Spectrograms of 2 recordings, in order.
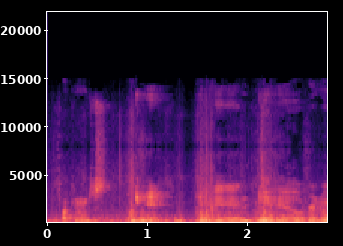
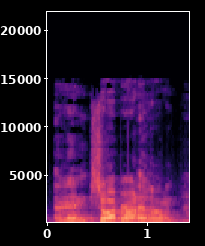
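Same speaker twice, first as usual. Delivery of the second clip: usual speaking voice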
